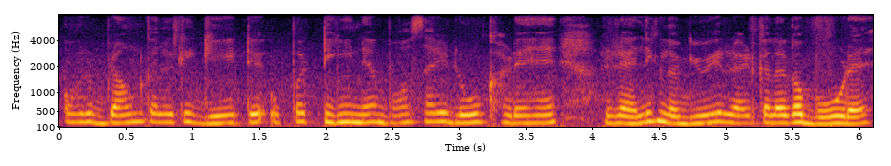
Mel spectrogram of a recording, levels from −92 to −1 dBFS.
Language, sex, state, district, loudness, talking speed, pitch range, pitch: Hindi, female, Rajasthan, Jaipur, -17 LUFS, 205 wpm, 195-215 Hz, 205 Hz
